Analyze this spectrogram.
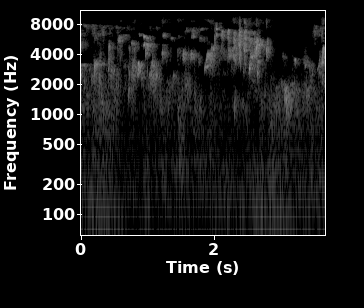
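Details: Kept European goldfinch in song, a continuous stream of high twittering, liquid tinkling notes and short buzzy trills, delivered rapidly with varied chirps.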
